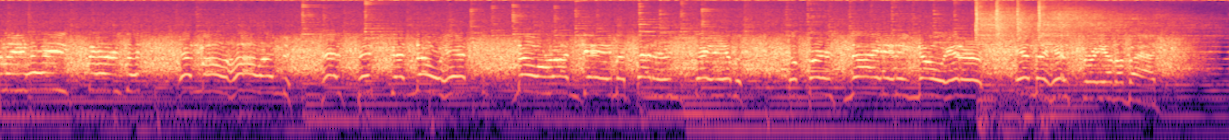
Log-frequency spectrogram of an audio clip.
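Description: Stadium crowd cheering and yelling, many voices at once, over held music chords that change twice.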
